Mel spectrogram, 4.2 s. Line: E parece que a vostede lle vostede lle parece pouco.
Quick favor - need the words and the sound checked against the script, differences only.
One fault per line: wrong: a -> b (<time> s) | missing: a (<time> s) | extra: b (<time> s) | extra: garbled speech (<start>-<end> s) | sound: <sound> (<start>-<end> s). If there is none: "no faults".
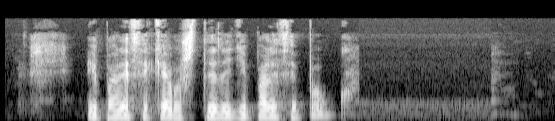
missing: vostede lle (1.9 s)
